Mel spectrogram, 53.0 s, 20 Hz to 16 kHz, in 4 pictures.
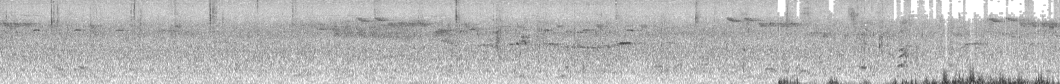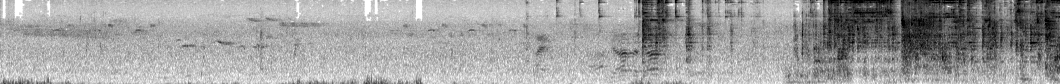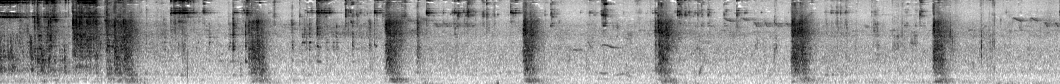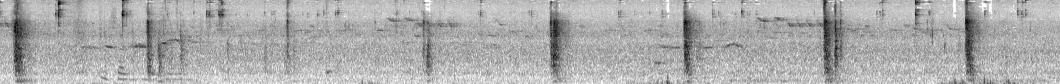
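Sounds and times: steel cable rattling and clinking: 20.2 - 38.4, 39.7 - 42.7.

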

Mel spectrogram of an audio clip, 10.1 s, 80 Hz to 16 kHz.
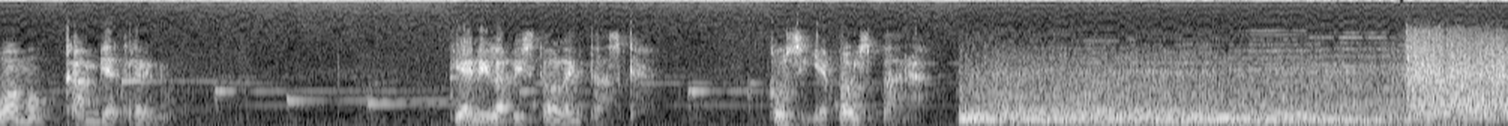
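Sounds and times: subway train rumbling: 6.4 - 10.0.

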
